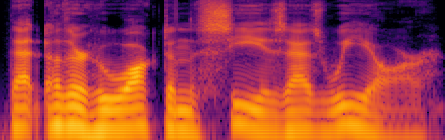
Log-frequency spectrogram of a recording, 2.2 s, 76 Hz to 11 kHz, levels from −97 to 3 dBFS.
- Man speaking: Yes, male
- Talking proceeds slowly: No, fast, 295 wpm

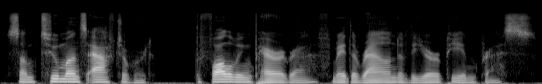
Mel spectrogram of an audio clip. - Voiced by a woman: No, male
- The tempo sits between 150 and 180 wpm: Yes, average, 155 wpm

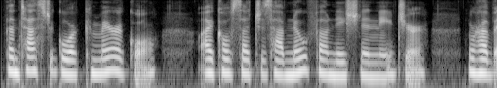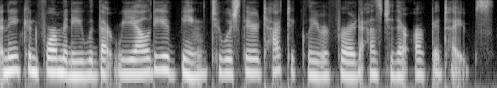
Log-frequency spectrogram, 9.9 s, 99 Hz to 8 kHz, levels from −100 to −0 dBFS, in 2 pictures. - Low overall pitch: No, high, 205 Hz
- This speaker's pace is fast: No, average, 185 wpm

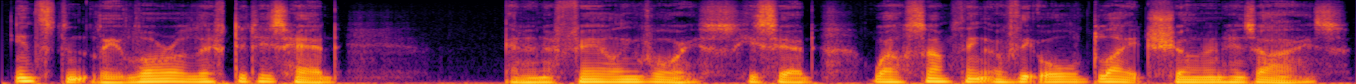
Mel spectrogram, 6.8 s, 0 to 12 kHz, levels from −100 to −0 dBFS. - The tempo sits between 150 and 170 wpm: No, average, 195 wpm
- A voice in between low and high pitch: No, low, 100 Hz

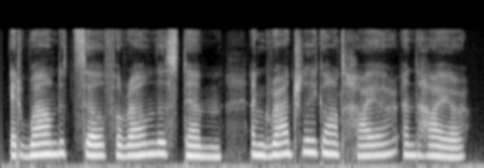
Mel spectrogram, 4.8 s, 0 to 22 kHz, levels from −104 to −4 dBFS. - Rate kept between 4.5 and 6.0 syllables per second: No, 4.0 syllables/s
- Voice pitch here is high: Yes, high, 225 Hz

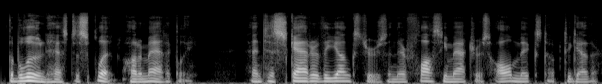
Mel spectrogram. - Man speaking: Yes, male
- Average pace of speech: Yes, average, 190 wpm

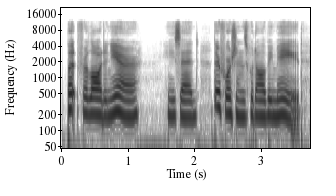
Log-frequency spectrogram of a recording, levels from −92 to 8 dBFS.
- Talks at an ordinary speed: Yes, average, 175 wpm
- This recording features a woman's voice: Yes, female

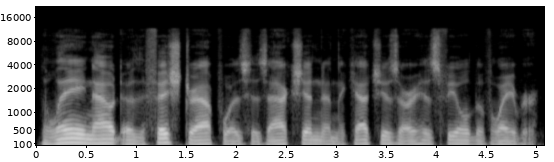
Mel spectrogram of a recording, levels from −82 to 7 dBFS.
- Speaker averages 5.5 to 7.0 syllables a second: No, 4.4 syllables/s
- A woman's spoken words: No, male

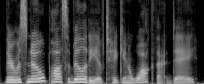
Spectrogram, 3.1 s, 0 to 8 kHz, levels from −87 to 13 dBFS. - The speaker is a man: No, female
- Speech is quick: No, average, 195 wpm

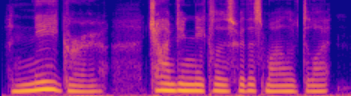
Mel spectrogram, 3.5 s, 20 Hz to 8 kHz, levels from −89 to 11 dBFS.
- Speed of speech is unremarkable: Yes, average, 170 wpm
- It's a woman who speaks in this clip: Yes, female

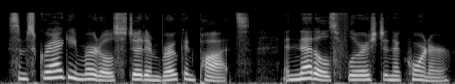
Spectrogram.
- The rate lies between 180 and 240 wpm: No, average, 170 wpm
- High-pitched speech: Yes, high, 220 Hz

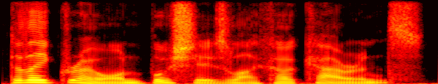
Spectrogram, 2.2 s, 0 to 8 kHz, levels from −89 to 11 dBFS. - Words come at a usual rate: No, fast, 220 wpm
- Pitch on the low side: Yes, low, 115 Hz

